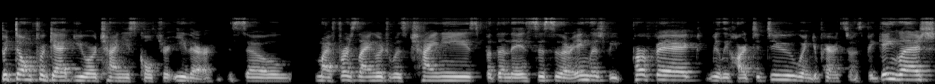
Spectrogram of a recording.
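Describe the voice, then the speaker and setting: A woman with an American accent talks at a moderate pace. Her pitch is medium, with ordinary variation. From US Northeast, New Jersey. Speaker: investment executive. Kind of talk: interview.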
